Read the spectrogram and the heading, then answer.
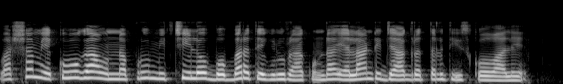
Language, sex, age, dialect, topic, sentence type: Telugu, female, 18-24, Central/Coastal, agriculture, question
